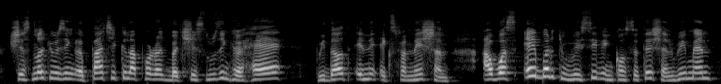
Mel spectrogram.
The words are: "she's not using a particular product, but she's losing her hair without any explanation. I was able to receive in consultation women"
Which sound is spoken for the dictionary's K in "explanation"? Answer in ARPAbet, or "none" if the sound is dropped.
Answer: K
